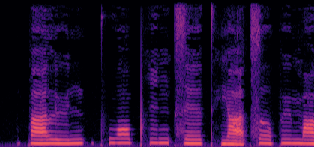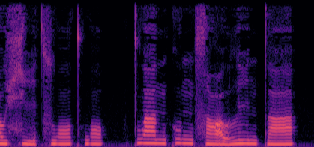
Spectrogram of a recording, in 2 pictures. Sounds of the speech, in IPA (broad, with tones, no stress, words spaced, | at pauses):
pä˧˥ly˧˥n | pʰwɔ˥pʰi˥ŋt͡se˧˥ɪ̯ t̪ʰjä̰˨˩t͡sɤ˥˩py˥mɑ˥˩ʊ̯ ɕḭ˨˩t͡swɔ˧˥t̪ʰwɔ˧ | t̪wa˥˧nkʊ˥˩ŋsɑ̰˨˩ʊ̯ li˥˩nt̪ä˧˥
